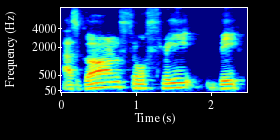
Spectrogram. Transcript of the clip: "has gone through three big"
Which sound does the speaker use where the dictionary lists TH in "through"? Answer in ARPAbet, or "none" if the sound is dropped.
TH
